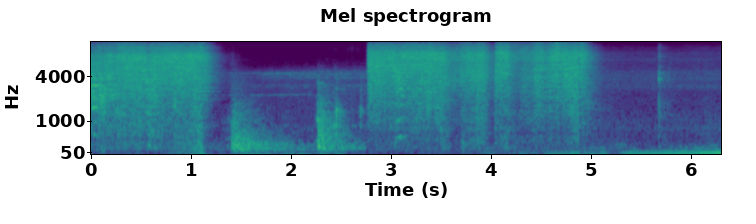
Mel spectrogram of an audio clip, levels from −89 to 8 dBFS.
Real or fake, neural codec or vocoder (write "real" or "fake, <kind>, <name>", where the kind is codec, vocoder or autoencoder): real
